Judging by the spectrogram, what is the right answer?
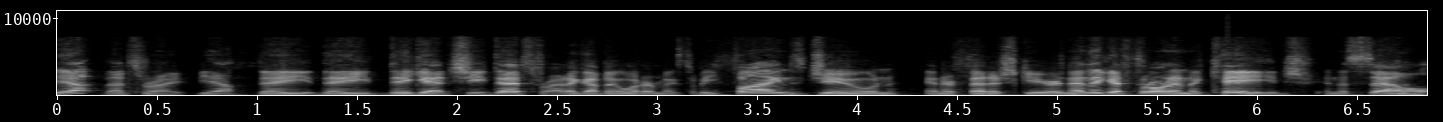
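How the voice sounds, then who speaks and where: A man with an American accent and a normal speaking voice, medium in pitch, at a fairly quick pace with ordinary pitch variation and hardly any pauses. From US South, South Carolina. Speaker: podcast host, film reviewer. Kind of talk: casual chat.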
